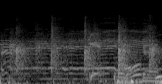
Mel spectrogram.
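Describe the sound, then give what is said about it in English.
An audience claps steadily for Ray Khan at the end of his stand-up set, a dense, continuous patter of many hands, with scattered cheers and voices mixed into the applause throughout the short stretch. “Keep your hands clapping for Ray Khan.”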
